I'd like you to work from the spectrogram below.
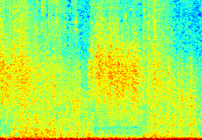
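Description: An artillery battery firing in the Civil War strategy game Grand Tactician, a deep, continuous low rumble of cannon booms and distant battle noise with no clear separate shots.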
